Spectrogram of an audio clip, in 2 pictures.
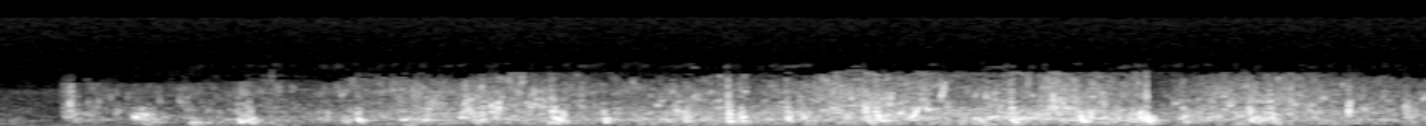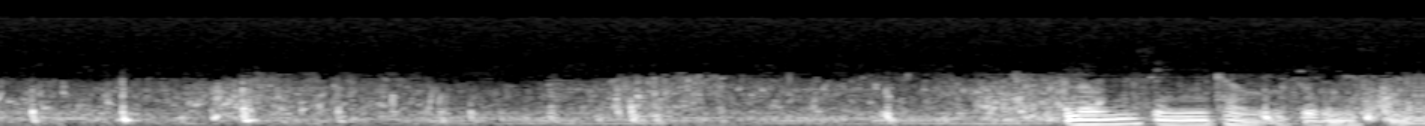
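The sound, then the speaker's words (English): Water sloshes and splashes steadily around a small boat being rowed, with a low rumble underneath and a rhythmic churn near the end, no voices present. “And then he found the boat.”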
